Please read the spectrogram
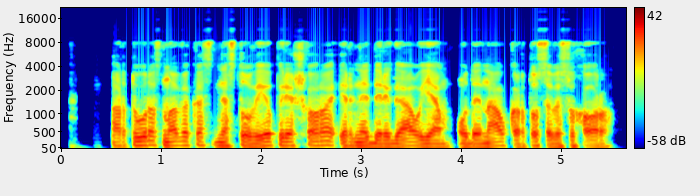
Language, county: Lithuanian, Marijampolė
